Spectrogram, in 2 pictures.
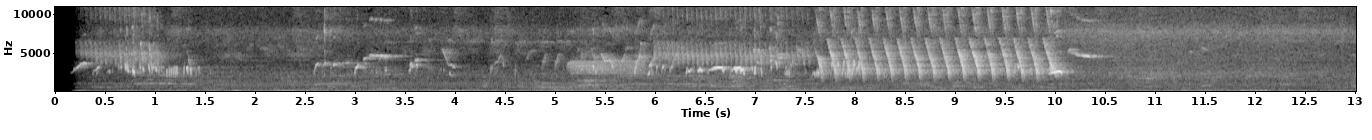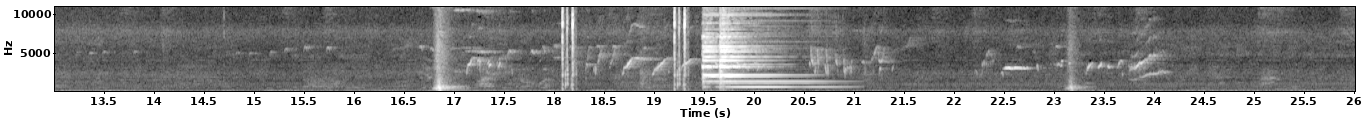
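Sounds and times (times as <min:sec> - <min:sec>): canary singing: 0:19.2 - 0:21.1.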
